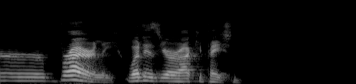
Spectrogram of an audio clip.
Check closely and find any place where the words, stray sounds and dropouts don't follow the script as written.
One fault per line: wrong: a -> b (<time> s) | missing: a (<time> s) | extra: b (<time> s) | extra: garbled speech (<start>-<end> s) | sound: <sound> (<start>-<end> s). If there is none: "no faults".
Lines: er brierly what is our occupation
wrong: our -> your (1.6 s)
